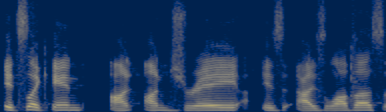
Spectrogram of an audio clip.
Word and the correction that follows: Iosivas: Uh, it's I, I I butchered that so bad, but like oh he, yeah, it's uh, Andre I Iosivas. – Iosivas, yeah.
